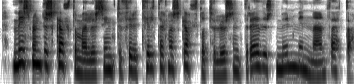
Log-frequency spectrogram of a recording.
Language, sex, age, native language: Icelandic, female, 30-39, Icelandic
